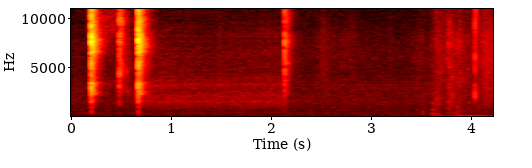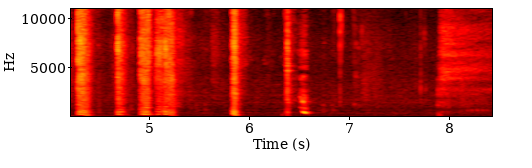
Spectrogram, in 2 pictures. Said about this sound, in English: Got some ash in my mouth. It happens to the best of us. Got some ash in my mouth. Had to spit it out. It would have burned me.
